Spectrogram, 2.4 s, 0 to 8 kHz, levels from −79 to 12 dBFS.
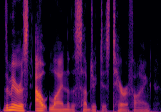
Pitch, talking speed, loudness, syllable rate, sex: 105 Hz, 200 wpm, -22 LUFS, 6.6 syllables/s, male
